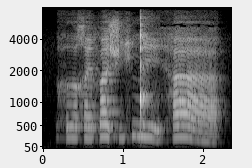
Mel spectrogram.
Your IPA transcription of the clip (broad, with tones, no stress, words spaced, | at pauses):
hɤː˧χɛ˧fa˥˩ ʃi˦˥xŋ͡ǃeː˥˩ haː˥˩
